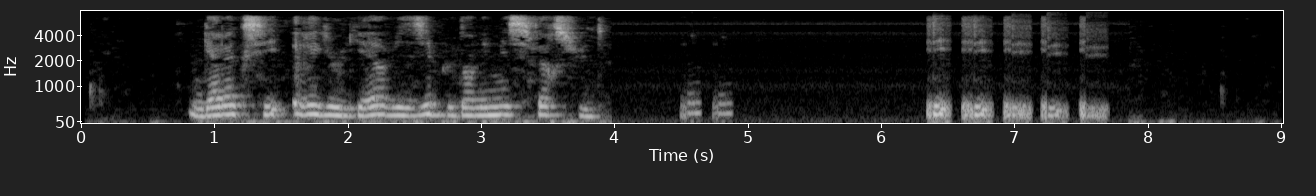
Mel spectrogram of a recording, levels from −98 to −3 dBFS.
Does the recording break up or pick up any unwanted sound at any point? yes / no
yes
